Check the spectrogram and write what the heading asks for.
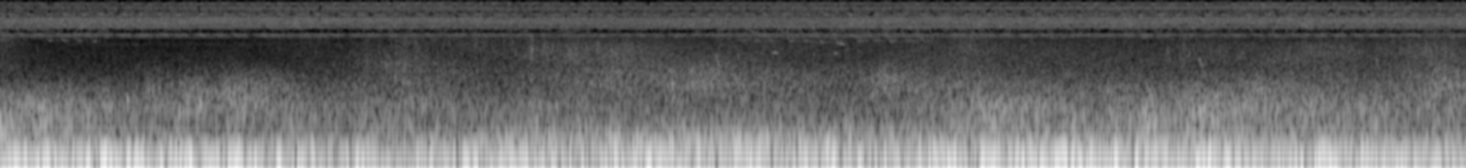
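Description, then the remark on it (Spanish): Abundant tropical rainforest ambience heard while walking deeper into the jungle: a steady, high-pitched insect drone hums without pause over a dense wash of low rustling and background noise, with no voices. “cada vez más presentes, cada vez más rodeados de esta abundante selva tropical”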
